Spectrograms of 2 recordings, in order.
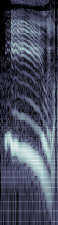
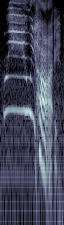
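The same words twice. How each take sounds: First: Really low. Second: Very high, drawn-out squeak; really high. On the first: Announcing Ross's voice for the play, sliding down low. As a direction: stretch it out, sliding downward. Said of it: "Ross is gonna talk". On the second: Announcing Gil's voice for the play, really high. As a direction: stretch it out way up high. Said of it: "And Gil is gonna talk". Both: Shown as a demonstration.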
